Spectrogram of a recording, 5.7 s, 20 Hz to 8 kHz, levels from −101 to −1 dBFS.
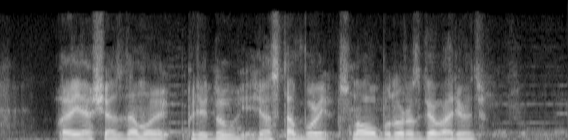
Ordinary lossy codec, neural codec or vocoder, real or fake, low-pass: MP3, 64 kbps; codec, 16 kHz, 2 kbps, FunCodec, trained on Chinese and English, 25 frames a second; fake; 7.2 kHz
